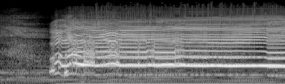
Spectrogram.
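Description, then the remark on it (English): After a brief quiet moment, voices break into loud, sustained yelling for a show segment dedicated to Hillary, a raw, high-pitched shout held steadily at full volume until the end. “So I think we should have a Hillary segment of the show right now where we just dedicate ourselves to yelling.”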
